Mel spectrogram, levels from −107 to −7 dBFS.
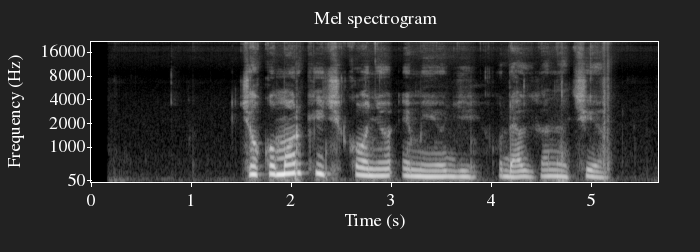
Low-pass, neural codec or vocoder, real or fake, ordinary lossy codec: none; none; real; none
